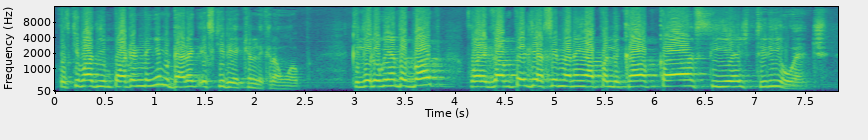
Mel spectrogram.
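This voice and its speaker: This young chemistry teacher lectures at a whiteboard with an extremely high, mellow voice and a brisk pace. He frequently asks rhetorical questions and speaks straight to his class. The recording quality is low.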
